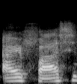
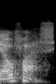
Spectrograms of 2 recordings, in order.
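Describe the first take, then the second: First: The first syllable ends in an R sound. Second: The first syllable ends in an L sound. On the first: This is the informal spoken variant. The speaker calls it wrong. "que arface, na verdade, o correto, né, é alface" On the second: This is the formal standard variant. The speaker calls it right. "o correto, né, é alface"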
